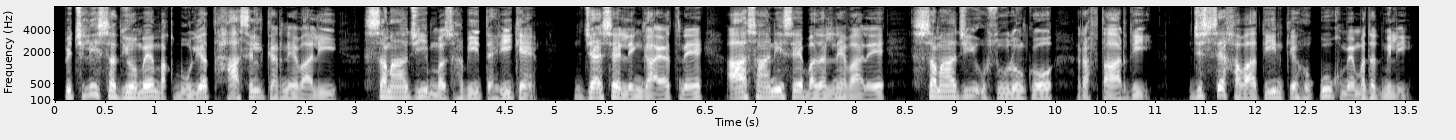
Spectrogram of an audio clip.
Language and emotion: Urdu, neutral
